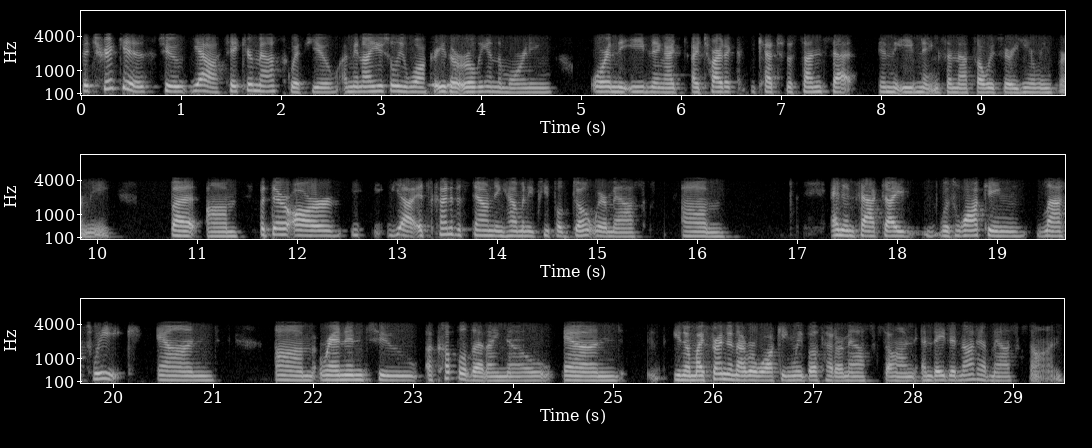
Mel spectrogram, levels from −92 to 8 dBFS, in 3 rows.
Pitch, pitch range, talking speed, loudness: 180 Hz, 165-190 Hz, 195 wpm, -27 LUFS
